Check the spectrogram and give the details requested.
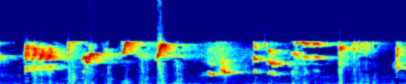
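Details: Lively masteran-style song of an orange-headed thrush: bursts of bright chirping and squeaky notes, a lower warbled phrase midway, then more quick high phrases.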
